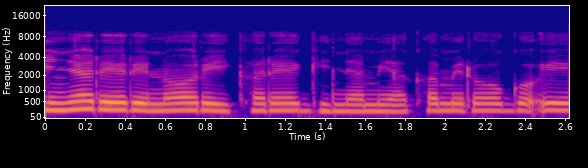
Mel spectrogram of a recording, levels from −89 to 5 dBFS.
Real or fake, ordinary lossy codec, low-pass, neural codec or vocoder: real; none; 9.9 kHz; none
